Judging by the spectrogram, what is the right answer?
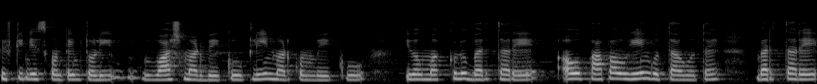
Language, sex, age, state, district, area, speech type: Kannada, female, 18-30, Karnataka, Kolar, rural, spontaneous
